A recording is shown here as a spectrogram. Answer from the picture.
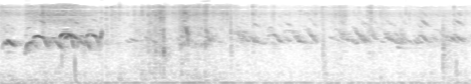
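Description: Chicks peeping: a quick run of high peeps in the first half second, then fainter scattered peeps over a low steady hum.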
